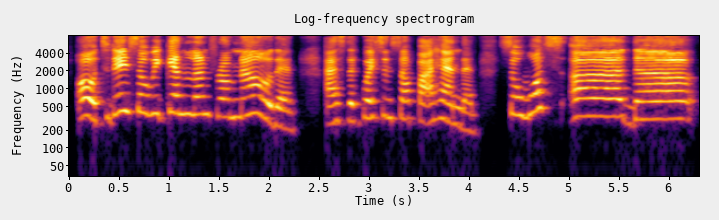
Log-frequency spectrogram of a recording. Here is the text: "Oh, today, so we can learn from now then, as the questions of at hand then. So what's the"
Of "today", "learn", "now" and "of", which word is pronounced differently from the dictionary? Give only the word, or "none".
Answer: of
